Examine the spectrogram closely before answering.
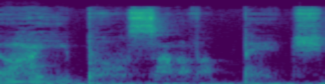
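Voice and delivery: very soft whispered sympathy; whispered pity. Retold or imitated. Onlooker reacting to the pleading captive, whispered pity. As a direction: whisper it under your breath, pitying.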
